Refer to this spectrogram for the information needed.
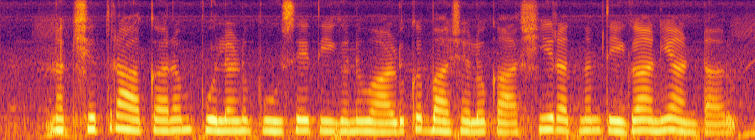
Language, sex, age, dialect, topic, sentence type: Telugu, female, 18-24, Southern, agriculture, statement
